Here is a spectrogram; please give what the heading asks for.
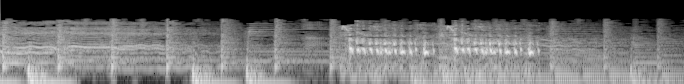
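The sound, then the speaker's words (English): A turkey gobbling sound effect: a few loud harmonic calls give way to rapid, warbling gobble trills in two bursts, with no talk. “The turkey sound means that Donovan is the first batter up to do this.”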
